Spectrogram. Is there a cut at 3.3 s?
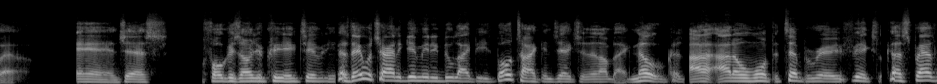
yes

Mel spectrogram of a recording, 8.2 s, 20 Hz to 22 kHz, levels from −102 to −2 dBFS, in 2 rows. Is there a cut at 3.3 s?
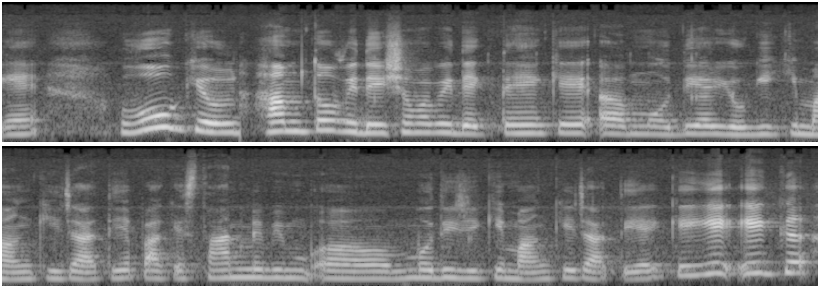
no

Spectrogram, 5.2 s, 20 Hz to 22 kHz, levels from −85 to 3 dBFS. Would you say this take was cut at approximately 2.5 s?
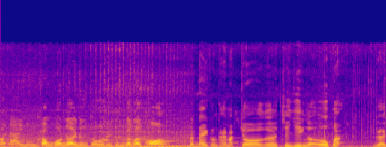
yes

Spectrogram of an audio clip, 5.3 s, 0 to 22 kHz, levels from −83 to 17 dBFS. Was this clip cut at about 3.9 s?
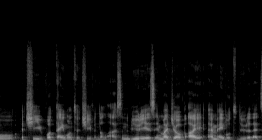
no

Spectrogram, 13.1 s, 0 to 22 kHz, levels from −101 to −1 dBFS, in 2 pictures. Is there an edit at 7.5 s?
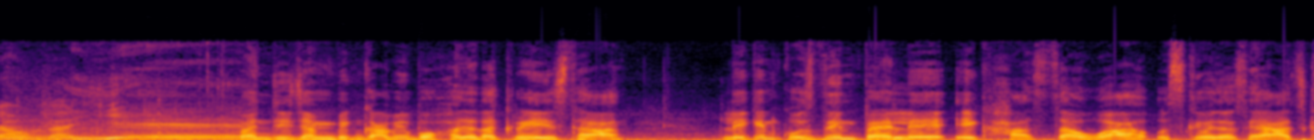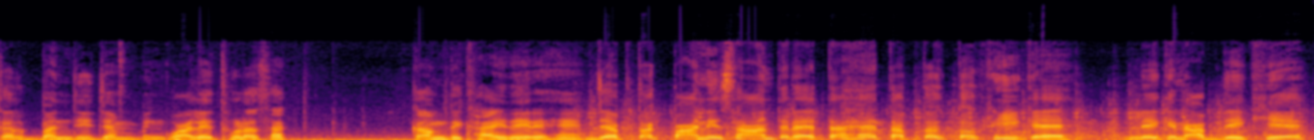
no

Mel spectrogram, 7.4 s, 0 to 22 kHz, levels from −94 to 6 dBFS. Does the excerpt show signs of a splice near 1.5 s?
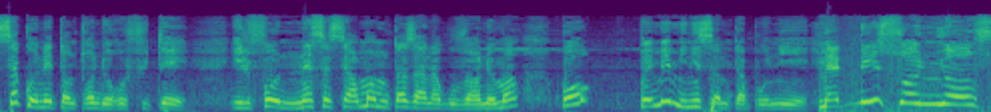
no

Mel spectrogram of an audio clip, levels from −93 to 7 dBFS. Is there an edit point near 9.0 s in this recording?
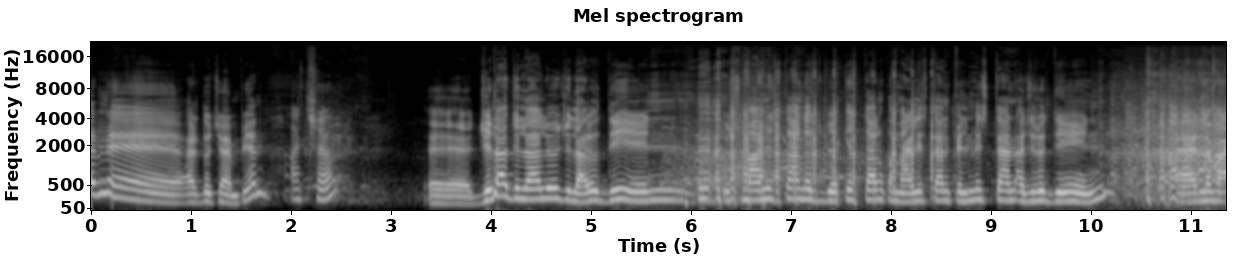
no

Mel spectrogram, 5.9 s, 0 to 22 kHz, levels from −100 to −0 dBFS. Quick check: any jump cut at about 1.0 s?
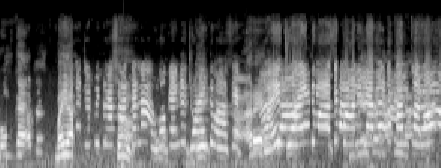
yes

